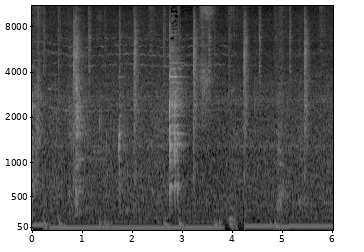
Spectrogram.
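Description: A few short knocks and clinks of hands and a cup against a white ceramic sink used as a sundae bowl while ice cream is scraped out, the loudest just under three seconds in. Background music with a steady low bass runs underneath.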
